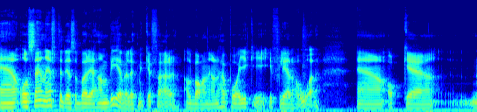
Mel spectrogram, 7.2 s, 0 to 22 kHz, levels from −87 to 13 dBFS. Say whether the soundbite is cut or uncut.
uncut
